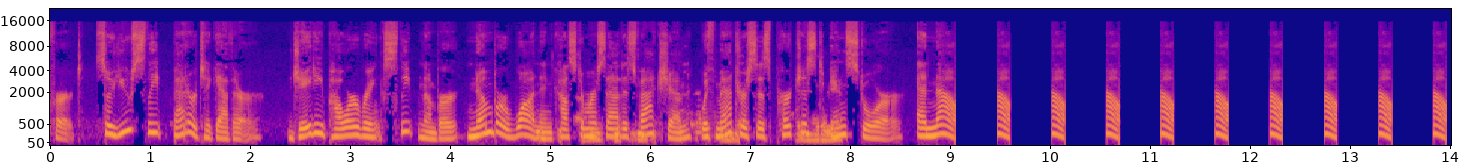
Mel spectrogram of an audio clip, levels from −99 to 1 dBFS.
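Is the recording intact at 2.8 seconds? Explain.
Yes, the audio is intact at 2.8 seconds, with no dropout, click, distortion or other fault audible at that moment.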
